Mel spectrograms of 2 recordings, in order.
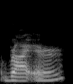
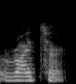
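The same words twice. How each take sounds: First: The middle t sound is dropped. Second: The middle t sound is clearly heard.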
